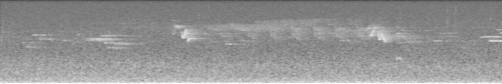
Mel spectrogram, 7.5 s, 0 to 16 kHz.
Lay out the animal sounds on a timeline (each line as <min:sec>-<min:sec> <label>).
0:00.0-0:07.5 Red-eyed Vireo (Vireo olivaceus)
0:00.2-0:00.9 Wood Thrush (Hylocichla mustelina)
0:01.3-0:02.2 Wood Thrush (Hylocichla mustelina)
0:03.0-0:04.8 Black-throated Blue Warbler (Setophaga caerulescens)
0:03.0-0:05.6 Ovenbird (Seiurus aurocapilla)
